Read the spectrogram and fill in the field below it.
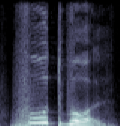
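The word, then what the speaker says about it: fútbol: here again and then food bowl food bowl the stress is placed on the o because it has accent mark over it means food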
